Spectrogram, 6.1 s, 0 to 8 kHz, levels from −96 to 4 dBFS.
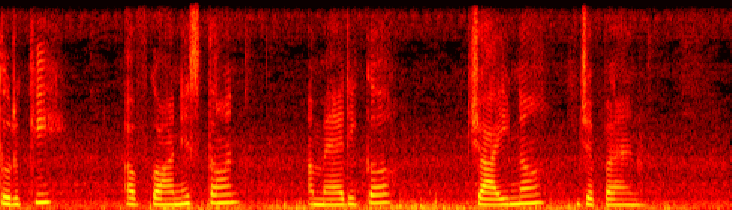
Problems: none marked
